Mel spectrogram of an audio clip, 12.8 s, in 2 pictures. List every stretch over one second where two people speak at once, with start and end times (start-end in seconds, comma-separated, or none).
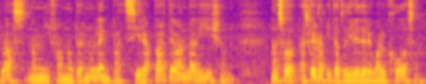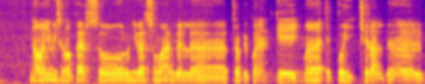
none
